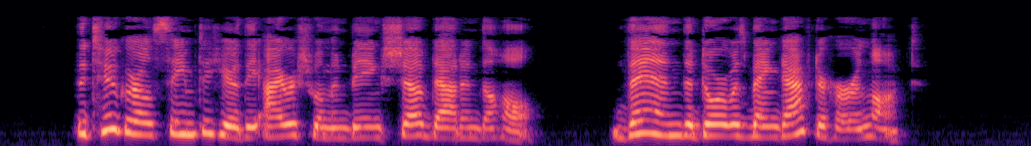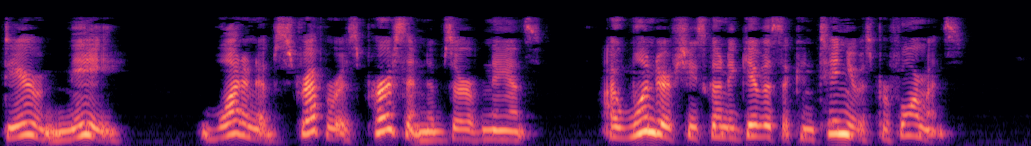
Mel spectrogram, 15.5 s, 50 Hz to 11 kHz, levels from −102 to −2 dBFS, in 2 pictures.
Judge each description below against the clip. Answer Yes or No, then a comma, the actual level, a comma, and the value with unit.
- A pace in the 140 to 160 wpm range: No, average, 170 wpm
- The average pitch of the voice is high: Yes, high, 245 Hz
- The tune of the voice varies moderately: No, wide, 6.0 semitones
